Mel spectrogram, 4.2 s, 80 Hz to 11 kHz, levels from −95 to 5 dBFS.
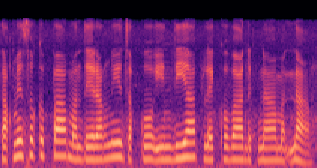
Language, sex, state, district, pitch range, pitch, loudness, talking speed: Garo, female, Meghalaya, West Garo Hills, 195-240 Hz, 205 Hz, -16 LUFS, 100 wpm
